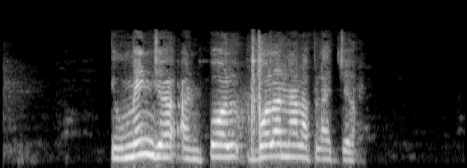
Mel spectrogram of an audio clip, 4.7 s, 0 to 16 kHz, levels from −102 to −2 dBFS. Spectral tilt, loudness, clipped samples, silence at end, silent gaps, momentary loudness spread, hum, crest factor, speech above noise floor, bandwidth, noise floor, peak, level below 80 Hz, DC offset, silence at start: -5.5 dB/octave; -16 LUFS; under 0.1%; 1.1 s; none; 14 LU; none; 16 dB; 67 dB; 7.8 kHz; -83 dBFS; -2 dBFS; -64 dBFS; under 0.1%; 1.15 s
